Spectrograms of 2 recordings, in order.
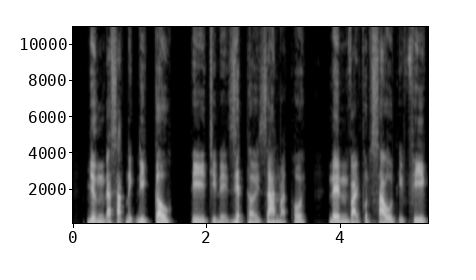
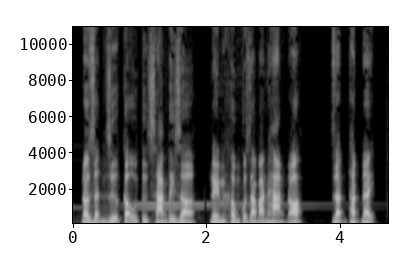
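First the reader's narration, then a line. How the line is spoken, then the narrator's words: Stern woman's voice. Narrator (Vietnamese): Chị chủ quán nghiêm giọng nói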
